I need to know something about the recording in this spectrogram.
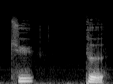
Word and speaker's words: peux: Then tu peux, same pronunciation and same spelling or writing, okay. P-E-U-X, okay, don't pronounce the final X. Tu peux, okay.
